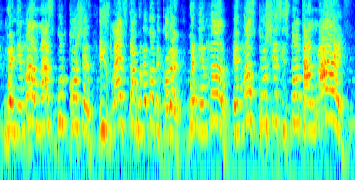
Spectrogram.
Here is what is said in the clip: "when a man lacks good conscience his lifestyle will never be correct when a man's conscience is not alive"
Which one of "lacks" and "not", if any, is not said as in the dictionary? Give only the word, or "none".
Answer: lacks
